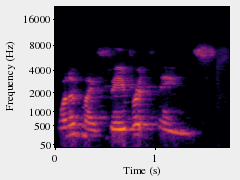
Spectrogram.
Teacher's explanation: I noticed that I am making that a stop T I'm not releasing it I'm going straight into the th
